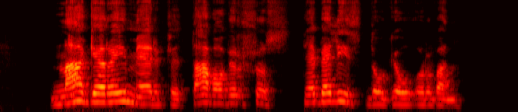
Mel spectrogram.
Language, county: Lithuanian, Panevėžys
